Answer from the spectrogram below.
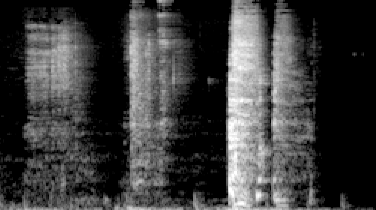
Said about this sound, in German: Nein, ich habe nur gehustet, spreche du weiter.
